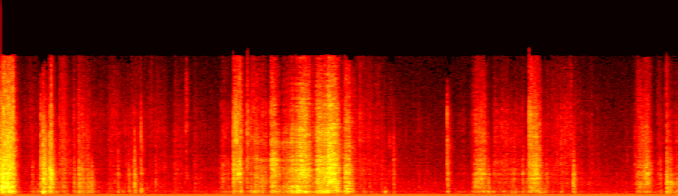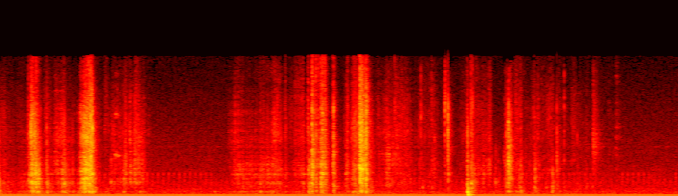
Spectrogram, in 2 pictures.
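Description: Glossy magazine pages being flipped and torn by hand: bursts of paper rustling and ripping, the longest about three seconds in, with a steady low hum underneath.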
